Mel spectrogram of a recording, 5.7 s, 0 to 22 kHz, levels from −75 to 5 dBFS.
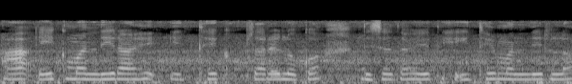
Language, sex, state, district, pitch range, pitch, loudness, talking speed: Marathi, female, Maharashtra, Gondia, 245-255 Hz, 250 Hz, -18 LUFS, 135 wpm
